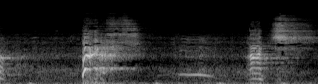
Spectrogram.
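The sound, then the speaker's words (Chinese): A voice imitates a sneeze in the Beijing manner during a comic routine: two sharp, breathy bursts with a brief low vocal murmur between them. “北京人打喷嚏。”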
